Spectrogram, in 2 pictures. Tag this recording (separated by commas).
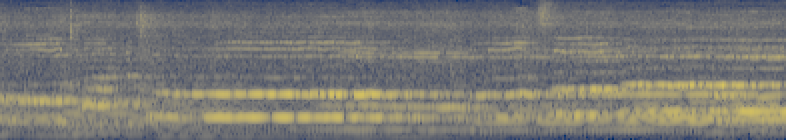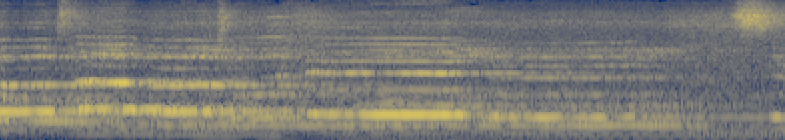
Music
